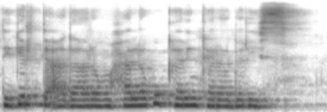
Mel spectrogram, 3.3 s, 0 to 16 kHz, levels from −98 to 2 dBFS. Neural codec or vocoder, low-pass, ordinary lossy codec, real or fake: autoencoder, 48 kHz, 128 numbers a frame, DAC-VAE, trained on Japanese speech; 14.4 kHz; none; fake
